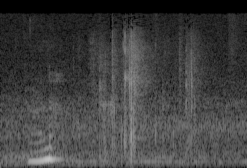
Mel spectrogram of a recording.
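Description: A woman's short, faint murmur with a rising pitch, then a few soft clicks.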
